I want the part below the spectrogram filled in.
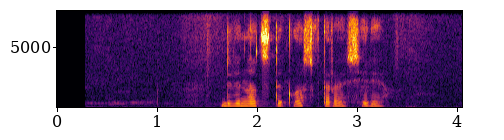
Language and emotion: Russian, neutral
